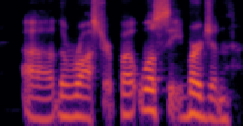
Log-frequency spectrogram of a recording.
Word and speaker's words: Bergen: But that was kind of my takeaway, is that Junior Bergman is not going to make the roster, but we'll see. Bergen, I said it wrong.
